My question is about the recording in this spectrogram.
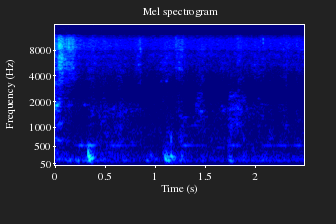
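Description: Very quiet room tone with a few faint short sounds, about a third of a second in, about a second in and near the end.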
